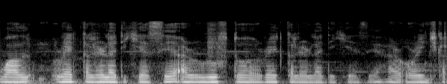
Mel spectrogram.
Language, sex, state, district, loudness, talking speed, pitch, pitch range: Nagamese, male, Nagaland, Dimapur, -17 LUFS, 240 wpm, 110 Hz, 105-110 Hz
